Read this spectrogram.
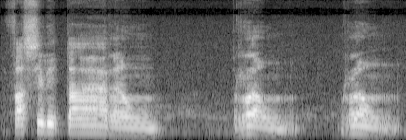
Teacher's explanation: O verbo facilitaram aí termina em ditongo nasal. Facilitaram, rão, ditongo nasal. O ar também ecoa pelo nariz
